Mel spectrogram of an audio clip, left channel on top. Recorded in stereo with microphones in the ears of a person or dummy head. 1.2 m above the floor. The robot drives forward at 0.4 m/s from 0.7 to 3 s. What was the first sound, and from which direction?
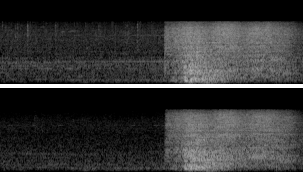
A splash, 35° left (ahead or behind).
